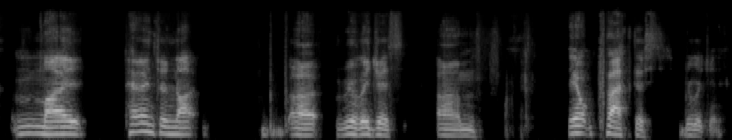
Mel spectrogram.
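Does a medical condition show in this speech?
Yes: cerebral palsy; mild speech impediment.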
